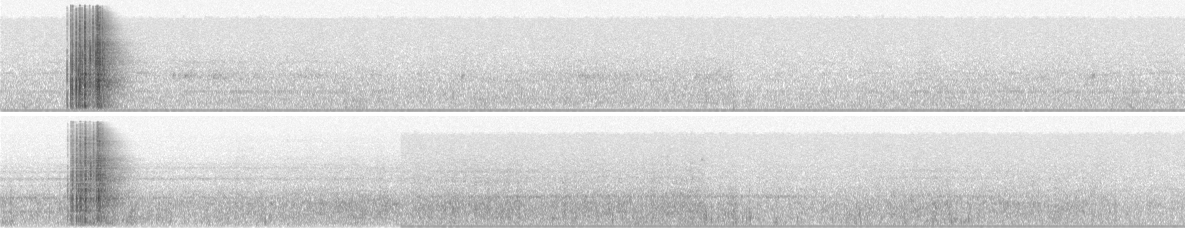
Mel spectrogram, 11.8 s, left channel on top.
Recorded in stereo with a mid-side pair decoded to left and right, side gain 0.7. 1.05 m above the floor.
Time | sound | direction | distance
0.7 | a pop | 65° left | 1.1 m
